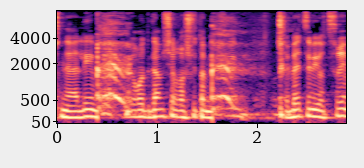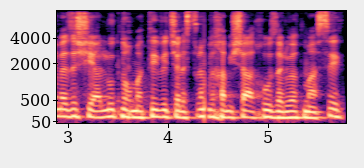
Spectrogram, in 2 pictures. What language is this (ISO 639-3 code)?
heb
